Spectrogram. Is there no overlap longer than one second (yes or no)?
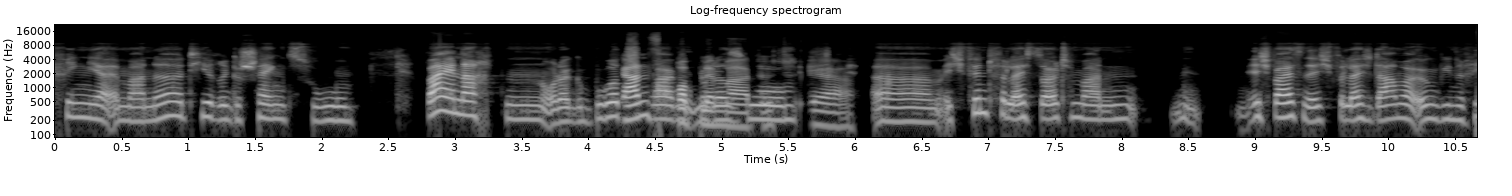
no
